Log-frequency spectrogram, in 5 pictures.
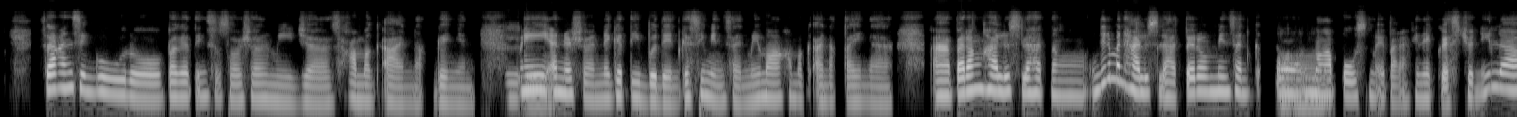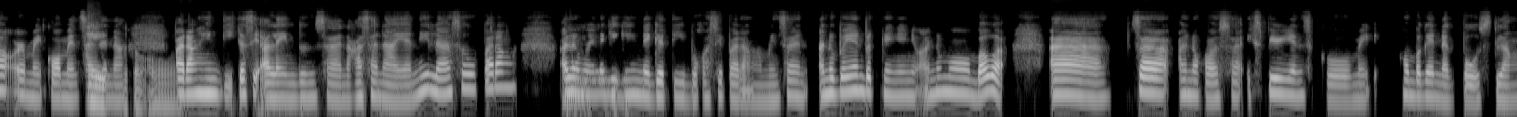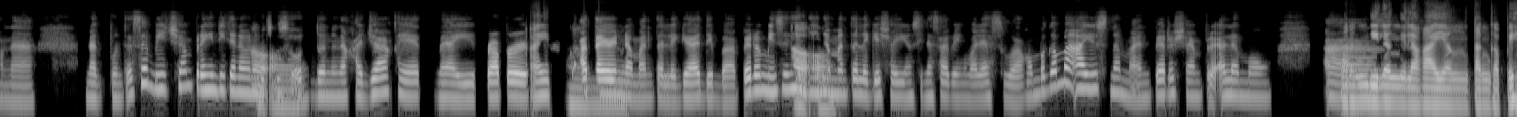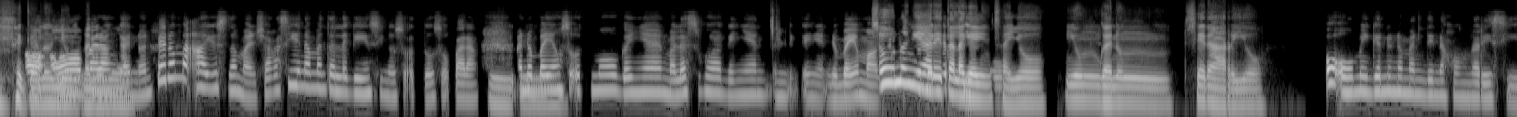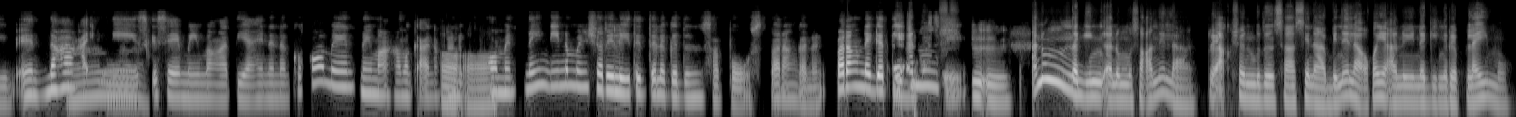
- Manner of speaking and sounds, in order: gasp; "Halimbawa" said as "Bawa"; laughing while speaking: "tanggapin"; "do'n" said as "do"; gasp; tongue click; unintelligible speech; gasp
- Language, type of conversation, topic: Filipino, podcast, Paano nakaaapekto ang paggamit ng midyang panlipunan sa tunay na relasyon?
